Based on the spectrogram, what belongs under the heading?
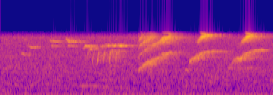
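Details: Pet canary's morning song: soft twittering followed by three quick rising whistled sweeps, each about a quarter second apart.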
